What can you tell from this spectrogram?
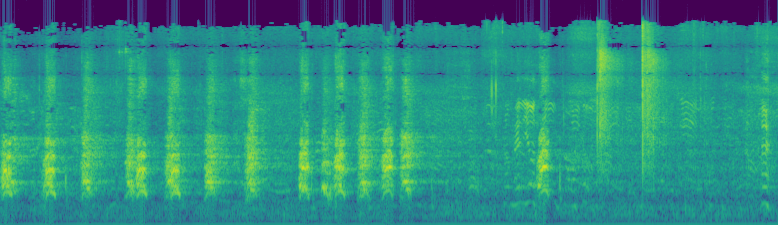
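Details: Working-line German Shepherd barking repeatedly, around two barks per second for the first five seconds, then sparser barks while people talk nearby.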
